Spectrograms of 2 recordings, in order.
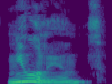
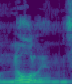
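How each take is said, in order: First: The name is said in full, syllable by syllable. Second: The name is clipped, the first word run together.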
